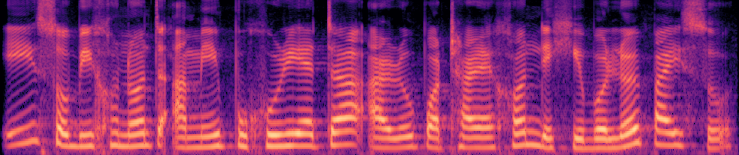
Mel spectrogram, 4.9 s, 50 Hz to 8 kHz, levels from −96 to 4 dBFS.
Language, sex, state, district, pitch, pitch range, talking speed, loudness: Assamese, female, Assam, Kamrup Metropolitan, 225 Hz, 195-240 Hz, 120 wpm, -14 LUFS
